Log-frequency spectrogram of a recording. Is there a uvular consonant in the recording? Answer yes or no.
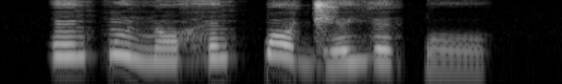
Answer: no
